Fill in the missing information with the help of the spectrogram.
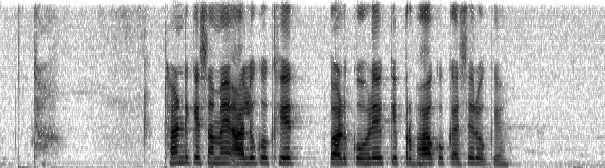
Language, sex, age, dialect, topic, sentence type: Magahi, female, 56-60, Western, agriculture, question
